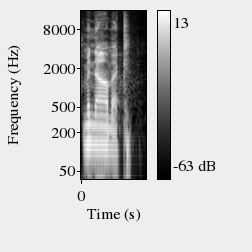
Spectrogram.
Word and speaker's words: mnemonic: How do you say that word? M-N-E-M-O-N-I-C. Is it mnemonic? Mnemonic. Mnemonic. Mnemonic. – Mnemonic. – Mnemonic. Yeah, mnemonic possession. Stop is the things that you have to remember. S-T-O-P.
